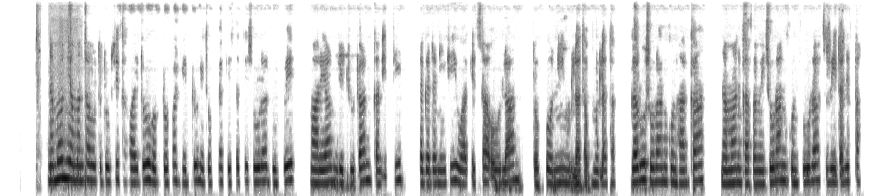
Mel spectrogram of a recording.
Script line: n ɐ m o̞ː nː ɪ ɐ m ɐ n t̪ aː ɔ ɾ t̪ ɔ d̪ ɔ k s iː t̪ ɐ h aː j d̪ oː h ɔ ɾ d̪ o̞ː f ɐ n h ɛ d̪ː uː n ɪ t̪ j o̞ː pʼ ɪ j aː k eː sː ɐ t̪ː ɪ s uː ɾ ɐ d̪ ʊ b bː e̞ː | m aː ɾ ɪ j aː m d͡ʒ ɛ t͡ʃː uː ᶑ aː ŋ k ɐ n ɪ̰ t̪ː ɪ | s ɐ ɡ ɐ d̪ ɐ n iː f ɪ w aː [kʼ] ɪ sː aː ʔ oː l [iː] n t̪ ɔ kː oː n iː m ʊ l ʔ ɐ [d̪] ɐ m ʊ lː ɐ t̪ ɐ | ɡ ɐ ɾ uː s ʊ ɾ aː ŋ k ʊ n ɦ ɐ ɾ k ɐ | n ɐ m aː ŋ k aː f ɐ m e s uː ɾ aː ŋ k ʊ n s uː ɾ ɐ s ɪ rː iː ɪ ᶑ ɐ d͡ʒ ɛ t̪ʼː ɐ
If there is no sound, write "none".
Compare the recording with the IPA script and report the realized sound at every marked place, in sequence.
kʼ, aː, t̪

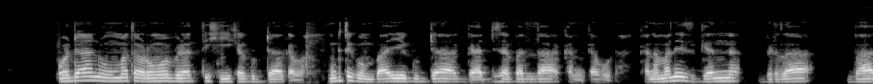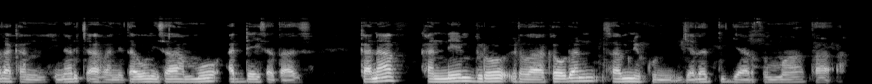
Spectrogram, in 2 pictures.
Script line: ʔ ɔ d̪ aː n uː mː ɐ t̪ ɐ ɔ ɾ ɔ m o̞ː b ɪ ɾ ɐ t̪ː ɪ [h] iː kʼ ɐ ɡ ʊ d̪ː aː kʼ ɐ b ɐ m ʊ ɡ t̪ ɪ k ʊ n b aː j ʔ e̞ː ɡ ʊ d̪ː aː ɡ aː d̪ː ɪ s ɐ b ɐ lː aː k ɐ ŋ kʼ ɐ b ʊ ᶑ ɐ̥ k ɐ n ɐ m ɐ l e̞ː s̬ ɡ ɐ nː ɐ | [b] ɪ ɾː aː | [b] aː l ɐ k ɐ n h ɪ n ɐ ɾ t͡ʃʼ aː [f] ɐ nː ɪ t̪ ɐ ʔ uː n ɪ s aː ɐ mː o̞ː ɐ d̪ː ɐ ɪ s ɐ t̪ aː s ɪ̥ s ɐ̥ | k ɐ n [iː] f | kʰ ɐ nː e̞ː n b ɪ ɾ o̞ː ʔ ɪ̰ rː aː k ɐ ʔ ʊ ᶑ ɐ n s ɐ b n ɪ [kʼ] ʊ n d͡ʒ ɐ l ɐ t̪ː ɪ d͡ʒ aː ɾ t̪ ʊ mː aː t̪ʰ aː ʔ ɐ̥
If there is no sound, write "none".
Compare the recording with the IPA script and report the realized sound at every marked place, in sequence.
h, b, b, f, aː, k

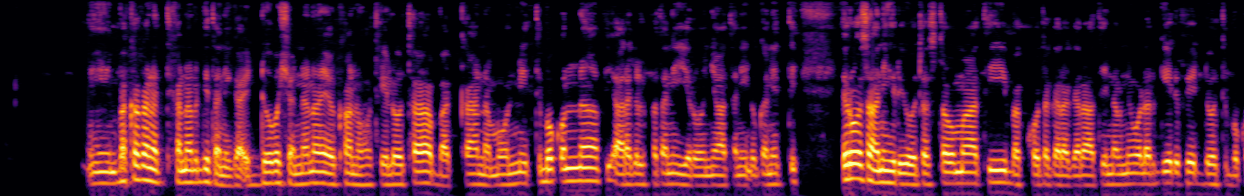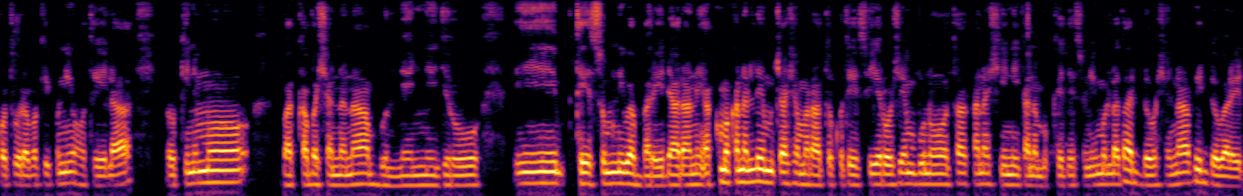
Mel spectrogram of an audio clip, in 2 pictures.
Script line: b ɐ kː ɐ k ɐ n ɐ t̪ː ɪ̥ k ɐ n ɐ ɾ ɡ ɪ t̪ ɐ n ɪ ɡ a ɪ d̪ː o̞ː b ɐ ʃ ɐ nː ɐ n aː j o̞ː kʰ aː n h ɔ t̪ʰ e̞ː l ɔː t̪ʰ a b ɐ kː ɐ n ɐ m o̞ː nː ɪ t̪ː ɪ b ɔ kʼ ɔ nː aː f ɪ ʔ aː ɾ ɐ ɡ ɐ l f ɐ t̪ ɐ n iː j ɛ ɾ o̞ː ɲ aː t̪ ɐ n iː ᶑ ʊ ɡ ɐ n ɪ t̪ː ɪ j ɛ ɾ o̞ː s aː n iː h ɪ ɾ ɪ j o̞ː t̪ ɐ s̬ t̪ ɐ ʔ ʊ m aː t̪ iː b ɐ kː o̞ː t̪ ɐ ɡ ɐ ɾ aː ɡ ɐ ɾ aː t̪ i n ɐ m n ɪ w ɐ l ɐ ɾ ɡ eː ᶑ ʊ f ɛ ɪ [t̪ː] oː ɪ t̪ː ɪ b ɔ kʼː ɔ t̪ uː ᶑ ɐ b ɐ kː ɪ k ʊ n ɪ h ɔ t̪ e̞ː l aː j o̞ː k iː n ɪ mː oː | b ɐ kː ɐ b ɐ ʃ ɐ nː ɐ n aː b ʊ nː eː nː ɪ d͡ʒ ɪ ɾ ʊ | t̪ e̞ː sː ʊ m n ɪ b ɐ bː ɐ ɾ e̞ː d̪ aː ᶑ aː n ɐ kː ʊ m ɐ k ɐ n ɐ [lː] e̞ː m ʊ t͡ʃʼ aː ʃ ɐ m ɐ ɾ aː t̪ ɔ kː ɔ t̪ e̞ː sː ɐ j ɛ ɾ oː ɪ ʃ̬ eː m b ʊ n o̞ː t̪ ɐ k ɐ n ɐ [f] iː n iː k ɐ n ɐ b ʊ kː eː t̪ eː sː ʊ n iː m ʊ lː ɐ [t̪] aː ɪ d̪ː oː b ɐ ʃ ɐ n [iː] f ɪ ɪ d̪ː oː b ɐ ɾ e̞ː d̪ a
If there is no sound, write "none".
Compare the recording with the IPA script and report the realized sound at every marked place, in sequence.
d̪ː, lː, ʃ, t̪, aː

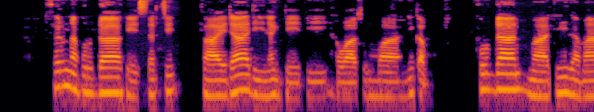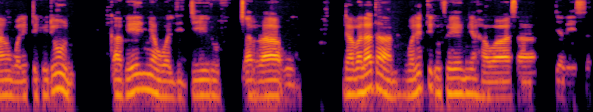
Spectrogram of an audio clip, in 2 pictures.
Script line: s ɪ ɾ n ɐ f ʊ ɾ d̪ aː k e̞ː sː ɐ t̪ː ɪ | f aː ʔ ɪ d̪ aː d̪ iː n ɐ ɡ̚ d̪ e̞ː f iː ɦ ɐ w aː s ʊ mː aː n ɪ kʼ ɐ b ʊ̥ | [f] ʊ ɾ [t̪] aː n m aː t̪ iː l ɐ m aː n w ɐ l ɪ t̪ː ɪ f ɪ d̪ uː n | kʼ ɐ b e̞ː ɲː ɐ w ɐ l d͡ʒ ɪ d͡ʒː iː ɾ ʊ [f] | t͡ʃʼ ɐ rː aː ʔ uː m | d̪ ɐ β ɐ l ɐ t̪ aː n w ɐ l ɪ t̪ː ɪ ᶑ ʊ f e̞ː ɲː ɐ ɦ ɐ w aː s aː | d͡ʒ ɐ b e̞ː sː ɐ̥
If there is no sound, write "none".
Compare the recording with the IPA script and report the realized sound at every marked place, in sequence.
f, d̪, f

